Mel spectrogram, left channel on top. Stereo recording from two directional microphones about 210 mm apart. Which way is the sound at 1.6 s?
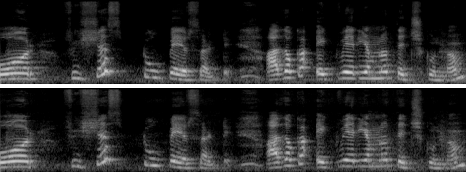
15° left (ahead or behind).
